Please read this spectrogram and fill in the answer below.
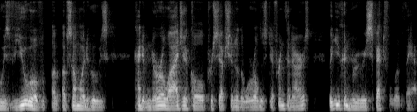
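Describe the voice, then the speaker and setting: A man's very deep, low voice, dark and mellow in tone, with ordinary pitch variation at a moderate pace over a quiet background. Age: 70s. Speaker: photographer. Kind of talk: presentation talk over slides. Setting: virtual talk. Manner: halting, many fillers.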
